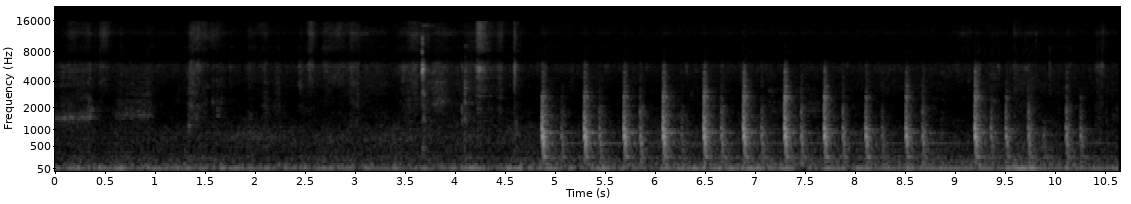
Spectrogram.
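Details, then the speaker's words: Nissan 370Z with a raised rear axle rocked up and down by hand: small metallic clunks, about two a second, from free play near the differential or hub. Metal contact is suspected; the owner plans to tighten the center bolt. "so there's the noise right there it did sound like it was metal that was making the sound"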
